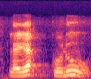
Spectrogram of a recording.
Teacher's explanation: یہاں حمزہ ساکن ہے، حمزہ ساکن جھٹکے کے ساتھ پڑھا جاتا ہے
